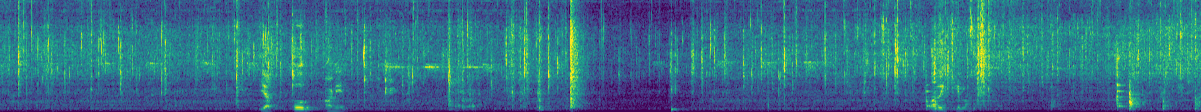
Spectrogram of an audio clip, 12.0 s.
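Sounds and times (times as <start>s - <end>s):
onion and egg sizzling in oil: 0.0s - 12.0s.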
